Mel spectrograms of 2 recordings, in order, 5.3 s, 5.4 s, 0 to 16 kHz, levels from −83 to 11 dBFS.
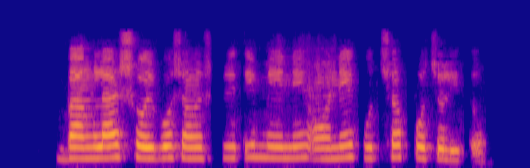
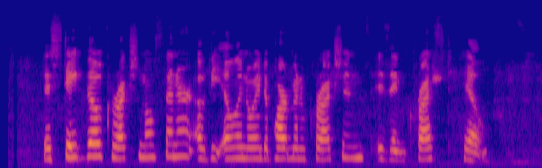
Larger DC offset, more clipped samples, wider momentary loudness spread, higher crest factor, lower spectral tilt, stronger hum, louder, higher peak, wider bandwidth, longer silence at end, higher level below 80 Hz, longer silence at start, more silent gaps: neither; neither; first, 12 LU vs 9 LU; about the same, 16 dB vs 20 dB; about the same, -3 dB/octave vs -3.5 dB/octave; neither; first, -17 LUFS vs -29 LUFS; first, -2 dBFS vs -10 dBFS; second, 8 kHz vs 10 kHz; about the same, 0.45 s vs 0.55 s; first, -68 dBFS vs -76 dBFS; about the same, 0.55 s vs 0.45 s; neither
